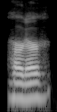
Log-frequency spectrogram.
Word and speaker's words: Huerter: Herder. Yeah. Herder. Okay. Don't hurt her. Hammer, don't hurt her. Yeah. Well, I Instead of kept hurt him. thinking that Buddy was going through his head. Herder?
